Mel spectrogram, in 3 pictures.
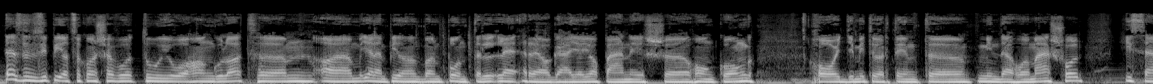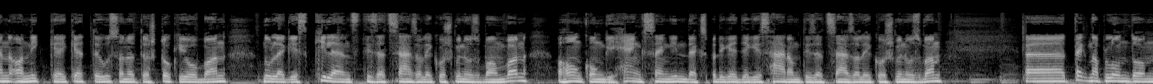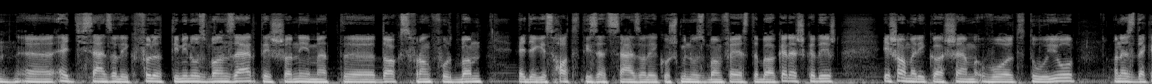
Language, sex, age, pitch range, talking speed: Hungarian, male, 30-49, 110-130 Hz, 110 wpm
